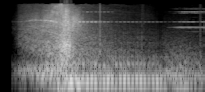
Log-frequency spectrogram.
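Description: Logo-reveal sound effect: a whoosh that swells quickly to its loudest point under a second in, over a deep rumble, with a glassy shattering burst, then dies away while a thin high ringing shimmer lingers.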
